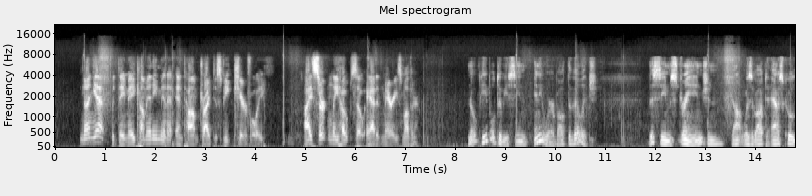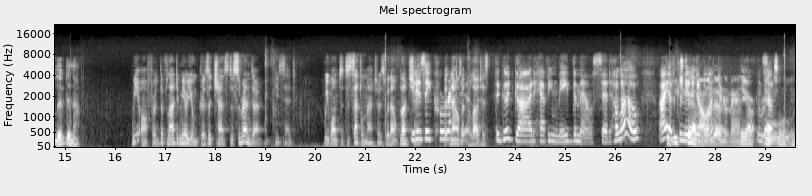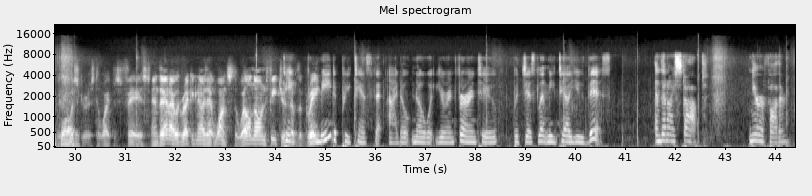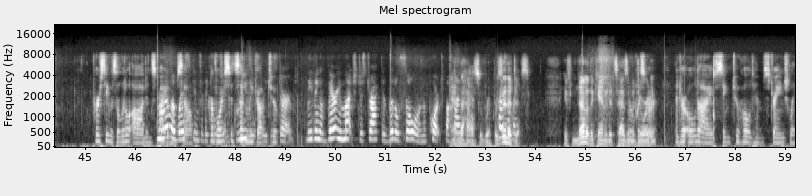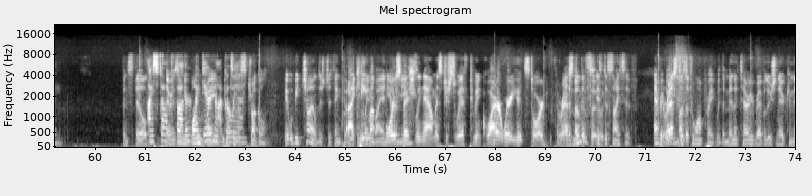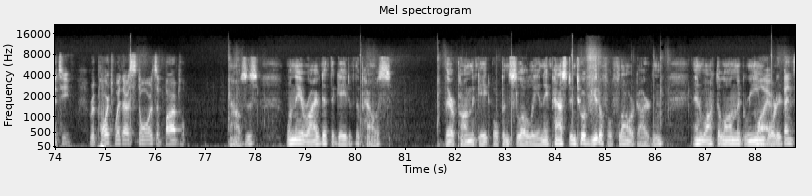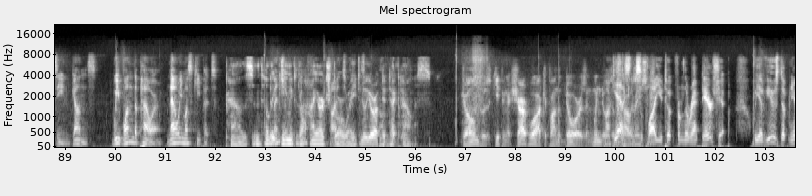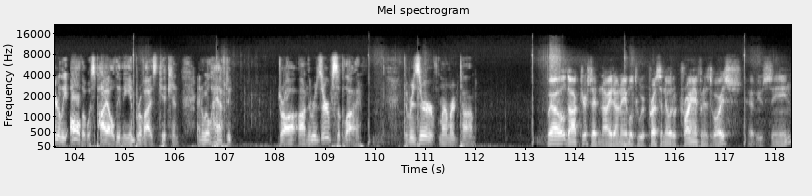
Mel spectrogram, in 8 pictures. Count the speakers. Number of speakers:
ten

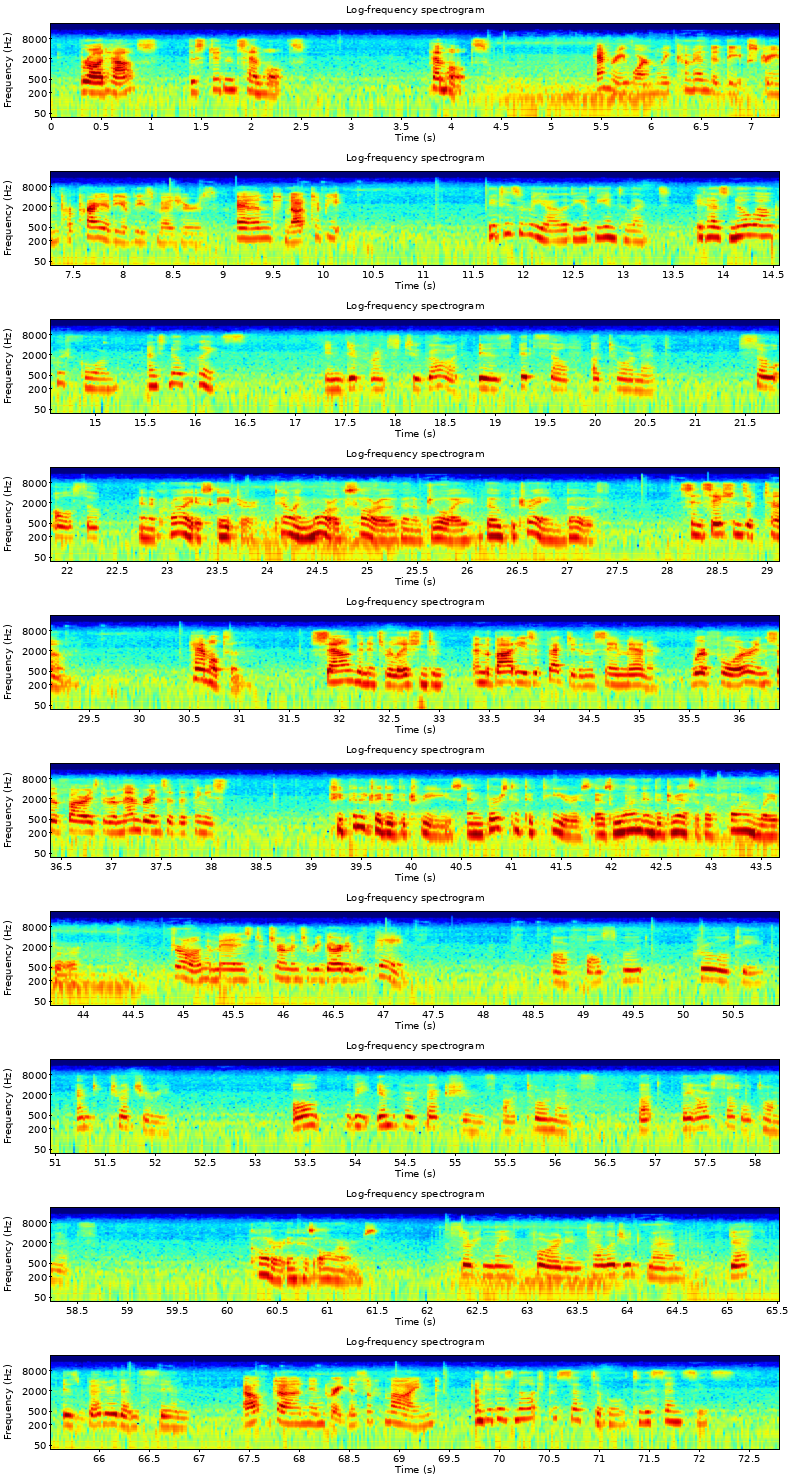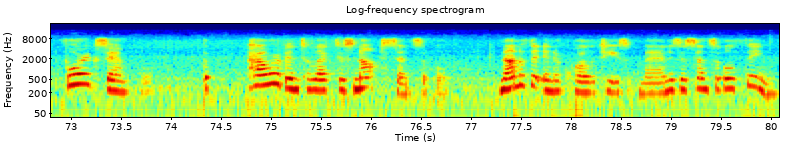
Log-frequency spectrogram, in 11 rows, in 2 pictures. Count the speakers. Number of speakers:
five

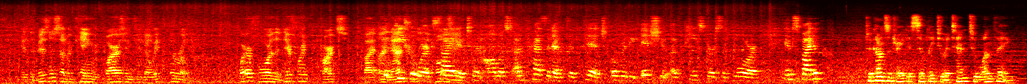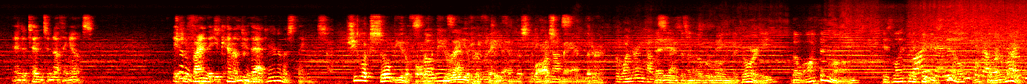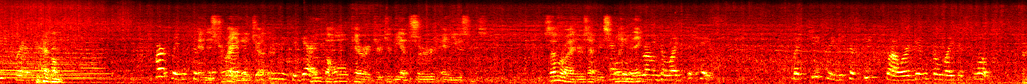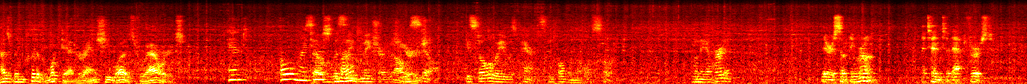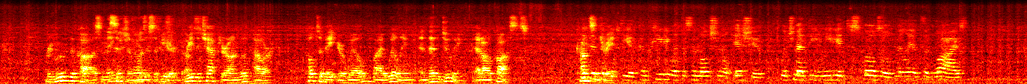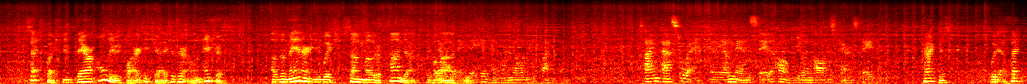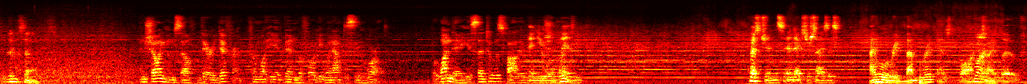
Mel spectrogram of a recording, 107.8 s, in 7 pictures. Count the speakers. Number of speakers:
seven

